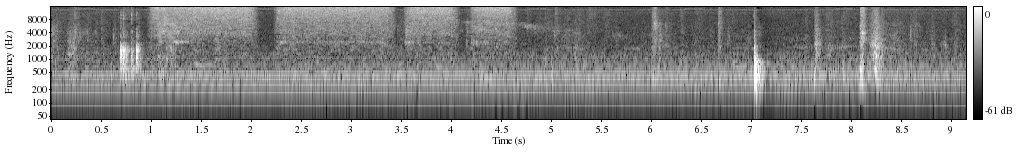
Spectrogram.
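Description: Aerosol spray can hissing in three short bursts, then a single sharp knock a couple of seconds later.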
